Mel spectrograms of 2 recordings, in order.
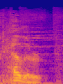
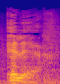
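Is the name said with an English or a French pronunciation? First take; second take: English; French. First: The name is said with an English pronunciation. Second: The name is said with a French pronunciation. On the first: The speaker calls it wrong. "it's not called Heller" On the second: The speaker calls it right. "but Heller, right? ... because it's French"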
